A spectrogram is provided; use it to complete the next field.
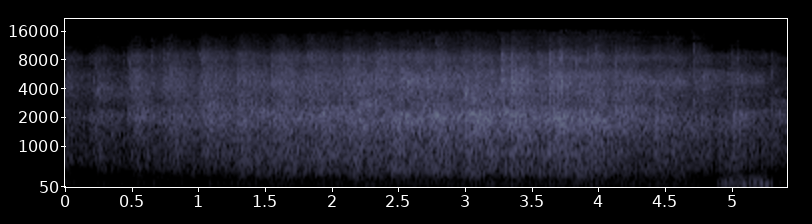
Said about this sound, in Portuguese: Agora eu quero um aplauso para o Senhor.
